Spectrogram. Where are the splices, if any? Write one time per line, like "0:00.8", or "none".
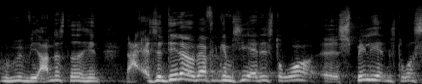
0:01.2

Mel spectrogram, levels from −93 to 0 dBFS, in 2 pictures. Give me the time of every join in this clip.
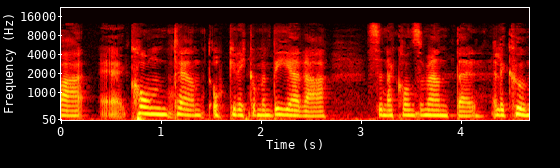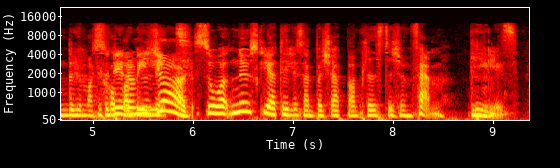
0:06.0

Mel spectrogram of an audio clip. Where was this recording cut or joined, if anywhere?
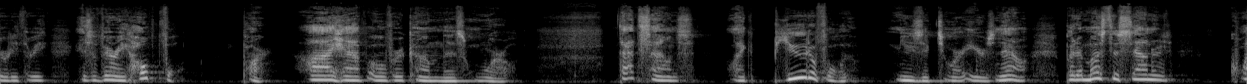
0:02.9

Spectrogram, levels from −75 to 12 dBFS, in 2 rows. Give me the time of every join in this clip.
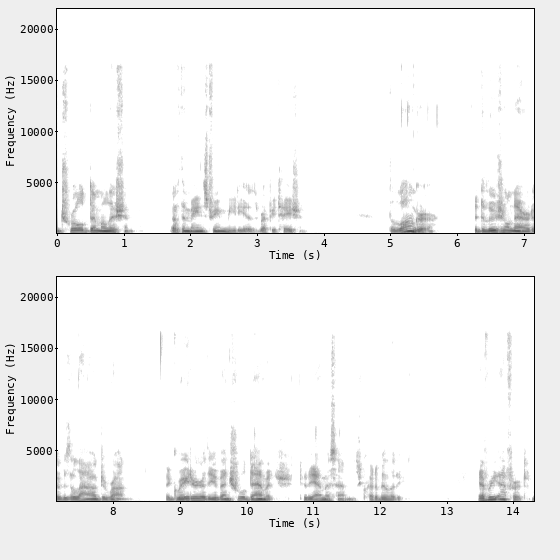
0:10.7

